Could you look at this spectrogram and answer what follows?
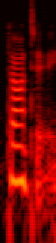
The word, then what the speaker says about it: Danyte: Yeah, I'm giving it to him because, a little bit more, I don't know how to pronounce his name, D-A-N-Y-T-E, Dante? – Dante? – Dante. – Mm-hmm. – It's a little bit different to spell it, but, so Dante was actually pretty phenomenal.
